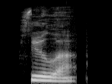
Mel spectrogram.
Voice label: toward center of house, Lushootseed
